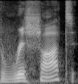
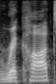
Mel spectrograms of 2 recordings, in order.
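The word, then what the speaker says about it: Richat: Yeah, in the first couple, I just want to say it's Rishat. I used to call it Rikhat. I was mispronouncing it.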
